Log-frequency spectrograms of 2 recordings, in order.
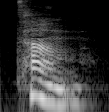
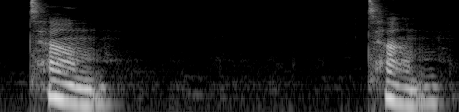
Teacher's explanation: Тоже взрывной «т» на альвеолах.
